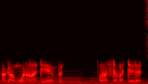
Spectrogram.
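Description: An actor playing a scruffy, foul-mouthed older hacker ally in a video game, talking with folksy, slangy bravado. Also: male voice, on the high side, moderate pace, gravelly, phone-quality sound. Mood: grim, wry. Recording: loud music over the voice.

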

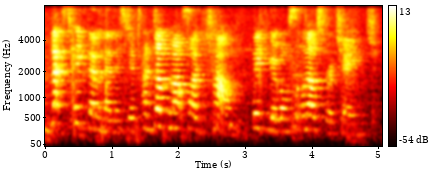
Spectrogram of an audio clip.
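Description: A woman's voice: on the high side, lively intonation, a little fast, pushed and bright. A woman playing an earnest, emphatic heroine in an amateur stage pantomime. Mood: indignant. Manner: emphatic, theatrical. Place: theatre stage, filmed from far off. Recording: echoey theatre, distant microphone, audience noise.

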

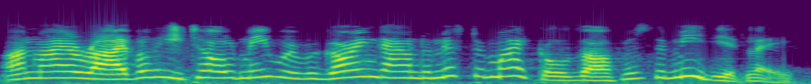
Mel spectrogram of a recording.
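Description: A quick-witted woman teacher in an old radio sitcom. Her higher voice swings through dry, wry lines, heard on a dull recording with a long hall ring. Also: sing-song. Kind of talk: 1940s radio comedy acting. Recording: dull 1940s radio broadcast in echoey hall.

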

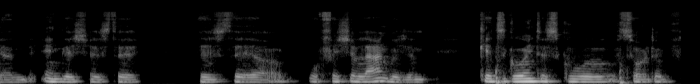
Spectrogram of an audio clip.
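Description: An older man from Guyana with a Guyanese accent, speaking as a guest in a video call interview, thoughtful and pausing, often repeating words as he searches for them. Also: medium pitch, darkish tone. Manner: slow, thoughtful, with frequent pauses and repeated words. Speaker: linguist guest. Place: home room indoors. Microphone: video call webcam.

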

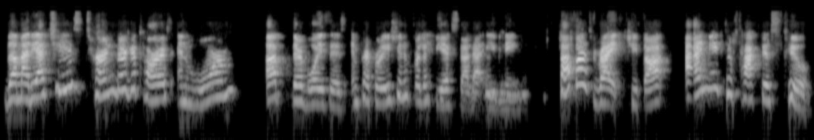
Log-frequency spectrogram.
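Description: A young woman reading a picture book aloud to children on a video call, with a lively questioning manner. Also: fairly high pitch, measured pace, rough recording. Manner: animated, asks children questions, switches between English and Spanish. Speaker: storytime reader. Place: small office with a Mexico flag poster. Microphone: video call webcam.

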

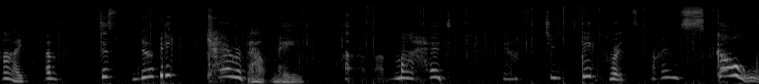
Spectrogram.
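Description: Woman acting a high, distressed, halting captive. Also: huge pitch swings, a little hiss or hum, full character voice, poor audio. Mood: pained, confused. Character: distressed, frightened captive in pain, pushing others away. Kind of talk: audio drama acting.

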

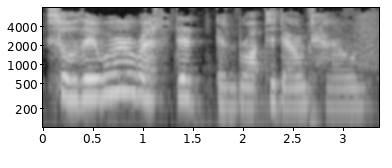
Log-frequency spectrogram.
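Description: A young girl reading a story aloud with dramatic, drawn-out emphasis, sometimes stumbling over words. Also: on the high side, lively intonation, husky, poor audio. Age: child, around 8 to 10. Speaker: child presenter reading a picture book aloud. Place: bedroom, indoors.

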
